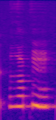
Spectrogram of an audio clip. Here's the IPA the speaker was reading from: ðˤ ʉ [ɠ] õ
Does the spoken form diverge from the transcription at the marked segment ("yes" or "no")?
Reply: yes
